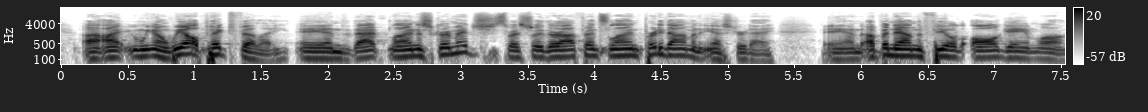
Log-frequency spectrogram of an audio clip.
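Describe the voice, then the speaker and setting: The man talks at a fairly quick pace over a quiet background. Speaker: sports radio host. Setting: radio studio. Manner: relaxed, emphatic contrarian, flatly blunt with repeated 'nah'.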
